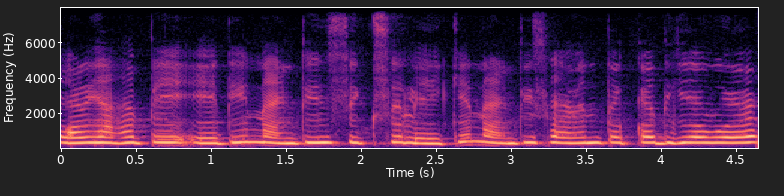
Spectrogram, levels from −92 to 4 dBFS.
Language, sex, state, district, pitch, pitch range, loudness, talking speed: Hindi, female, Himachal Pradesh, Shimla, 320 Hz, 305-325 Hz, -13 LUFS, 180 wpm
